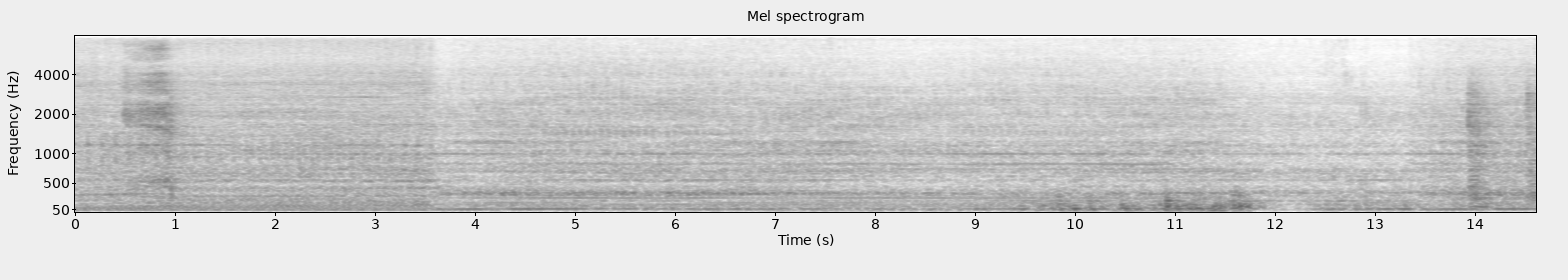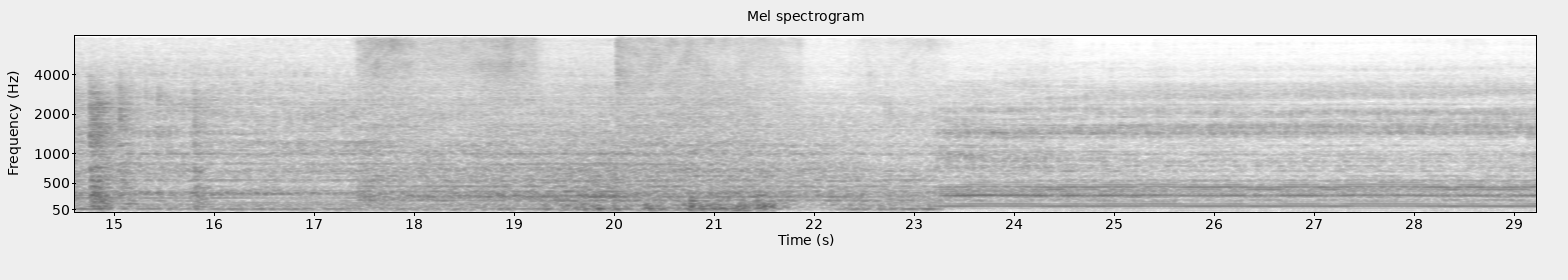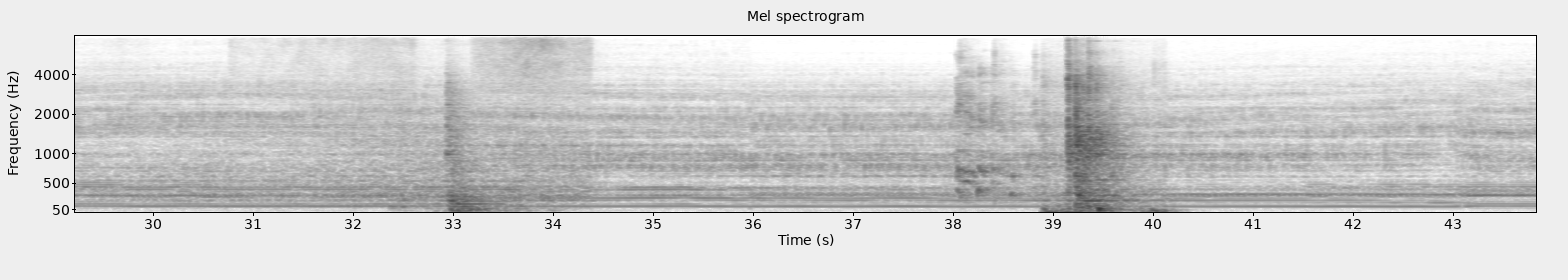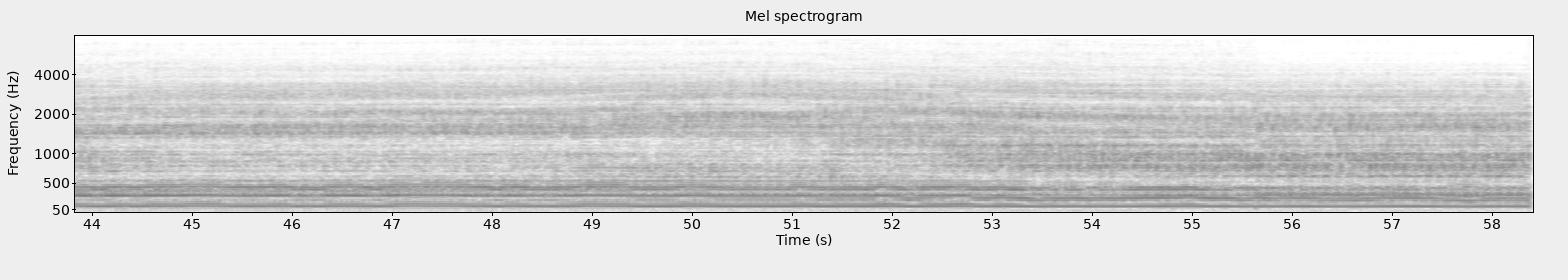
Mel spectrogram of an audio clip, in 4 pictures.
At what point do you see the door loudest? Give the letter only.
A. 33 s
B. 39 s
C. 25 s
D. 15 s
B.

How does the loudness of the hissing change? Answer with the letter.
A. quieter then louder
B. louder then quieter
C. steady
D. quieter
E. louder
A.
